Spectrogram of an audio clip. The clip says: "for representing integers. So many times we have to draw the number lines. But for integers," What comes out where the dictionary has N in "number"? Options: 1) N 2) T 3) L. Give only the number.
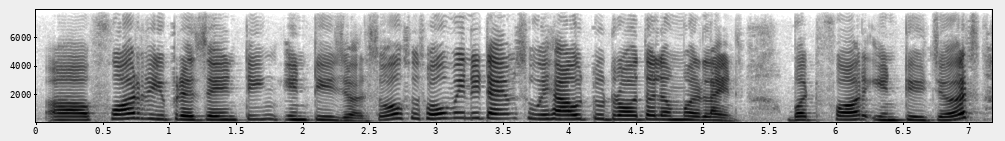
3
